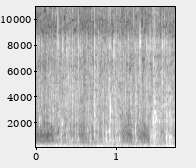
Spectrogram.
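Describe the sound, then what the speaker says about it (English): Chicken tenders frying in a pan, a soft continuous sizzle and crackle of hot oil, fairly quiet and steady with no talking. "my sizzle kind of went down a little bit, didn't it?"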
